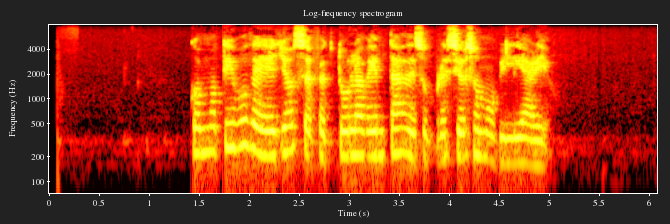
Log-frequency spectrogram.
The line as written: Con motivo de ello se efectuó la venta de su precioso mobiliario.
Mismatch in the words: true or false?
false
